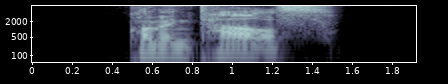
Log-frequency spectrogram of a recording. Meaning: genitive singular of Kommentar
- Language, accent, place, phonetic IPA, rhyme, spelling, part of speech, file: German, Germany, Berlin, [kɔmɛnˈtaːɐ̯s], -aːɐ̯s, Kommentars, noun, De-Kommentars.ogg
